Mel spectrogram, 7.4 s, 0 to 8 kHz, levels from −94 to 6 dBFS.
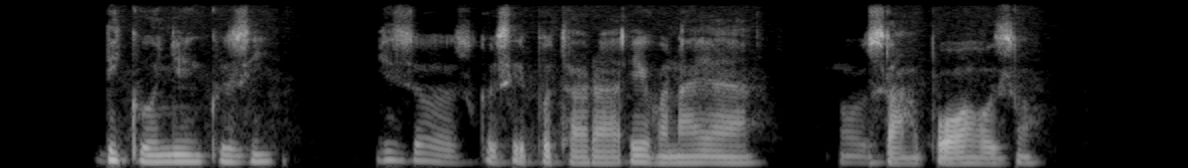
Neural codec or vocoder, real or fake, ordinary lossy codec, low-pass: none; real; none; 7.2 kHz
